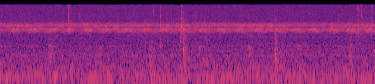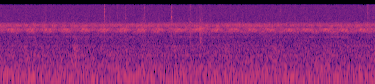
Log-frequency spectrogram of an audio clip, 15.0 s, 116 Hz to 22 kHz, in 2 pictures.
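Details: Japanese countryside insects singing at midnight in September 2020, Yurihama, Tottori. An unbroken, high-pitched pulsing trill fills the night, while scattered soft crackles come from a wood fire burning in a stove.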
